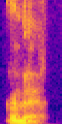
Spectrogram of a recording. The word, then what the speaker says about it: Edinburgh: So it's, if you want to say it just like a Scot, you would say Edinburgh. – Edinburgh. All Edinburgh. Right. – Edinburgh. Almost like Edinburgh, just all of Edinburgh.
